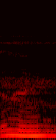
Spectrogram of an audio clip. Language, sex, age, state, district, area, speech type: Santali, male, 60+, West Bengal, Dakshin Dinajpur, rural, spontaneous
